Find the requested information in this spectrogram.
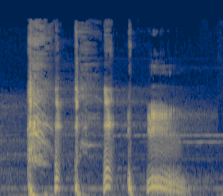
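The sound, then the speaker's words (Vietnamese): An old man coughs violently outside a door: six harsh, rasping coughs in quick, irregular succession, with the last one drawn out and hoarse. “ở ngoài cửa truyền đến âm thanh ho sù sụ, là ho rất kịch liệt”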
